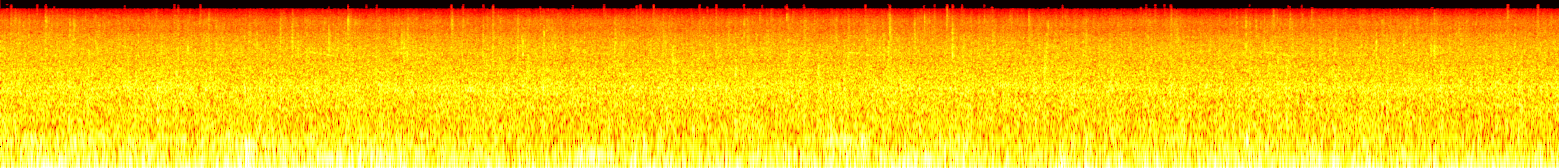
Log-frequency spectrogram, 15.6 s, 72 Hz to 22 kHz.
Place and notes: {
  "title": "Paulding Ave, Northvale, NJ, USA - Late Morning Rainstorm",
  "date": "2022-08-22 11:15:00",
  "description": "A much-needed rainstorm, as captured from a covered bench right outside the front door. There was a severe drought at the time of this recording, with hot summer weather and almost no rain throughout the duration of my approximately 15-day stay.\n[Tascam Dr-100mkiii uni mics]",
  "latitude": "41.02",
  "longitude": "-73.95",
  "altitude": "49",
  "timezone": "America/New_York"
}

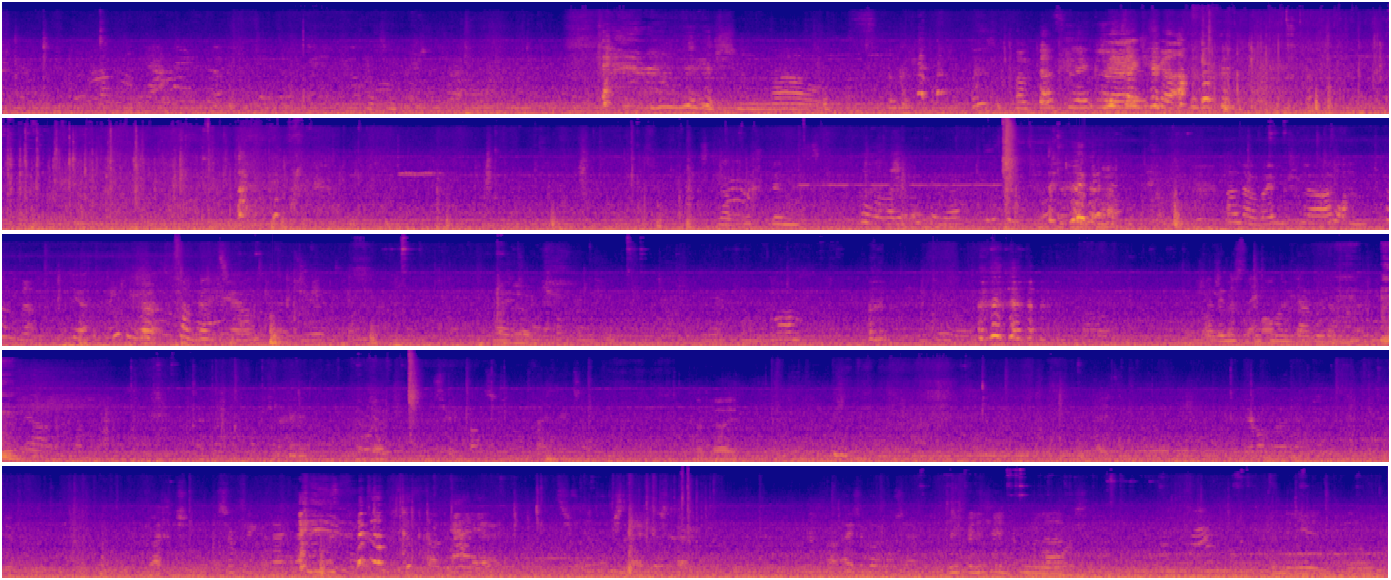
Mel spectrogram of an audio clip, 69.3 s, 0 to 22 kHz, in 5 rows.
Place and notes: {
  "title": "Amsterdam, Nederlands - Amsterdam station and train to Zandvoort",
  "date": "2019-03-28 17:38:00",
  "description": "A long ride. At the beginning, endless ballet of passing trains in the Amsterdam Central station, and after, a travel into the Zandvoort-Aan-Zee train, stopping in Haarlem. The end of the recording is in the Zandvoort village, near the sea.",
  "latitude": "52.38",
  "longitude": "4.90",
  "altitude": "6",
  "timezone": "Europe/Amsterdam"
}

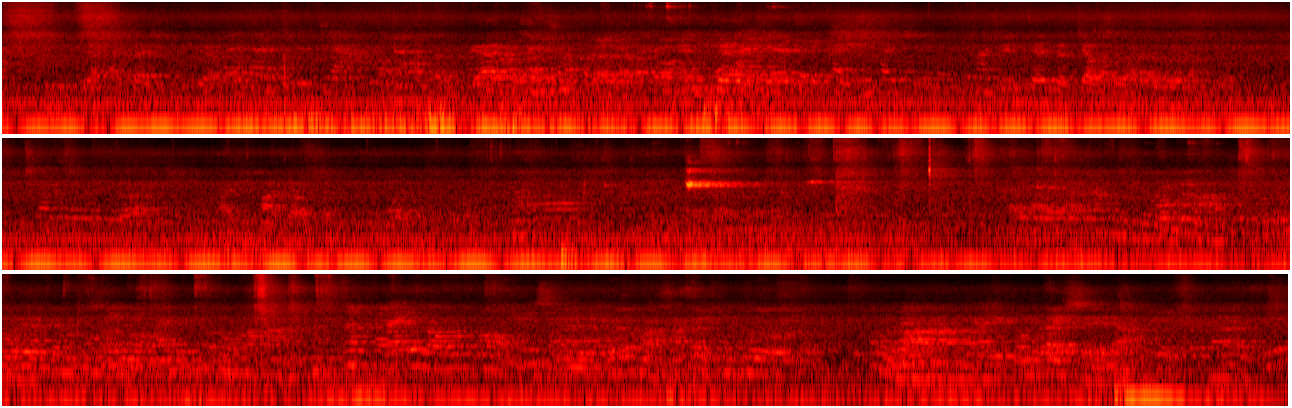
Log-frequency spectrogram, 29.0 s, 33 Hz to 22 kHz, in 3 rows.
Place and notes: {
  "title": "Fuli Station, Fuli Township - In the station lobby",
  "date": "2014-09-07 14:24:00",
  "description": "In the station lobby, small station",
  "latitude": "23.18",
  "longitude": "121.25",
  "altitude": "224",
  "timezone": "Asia/Taipei"
}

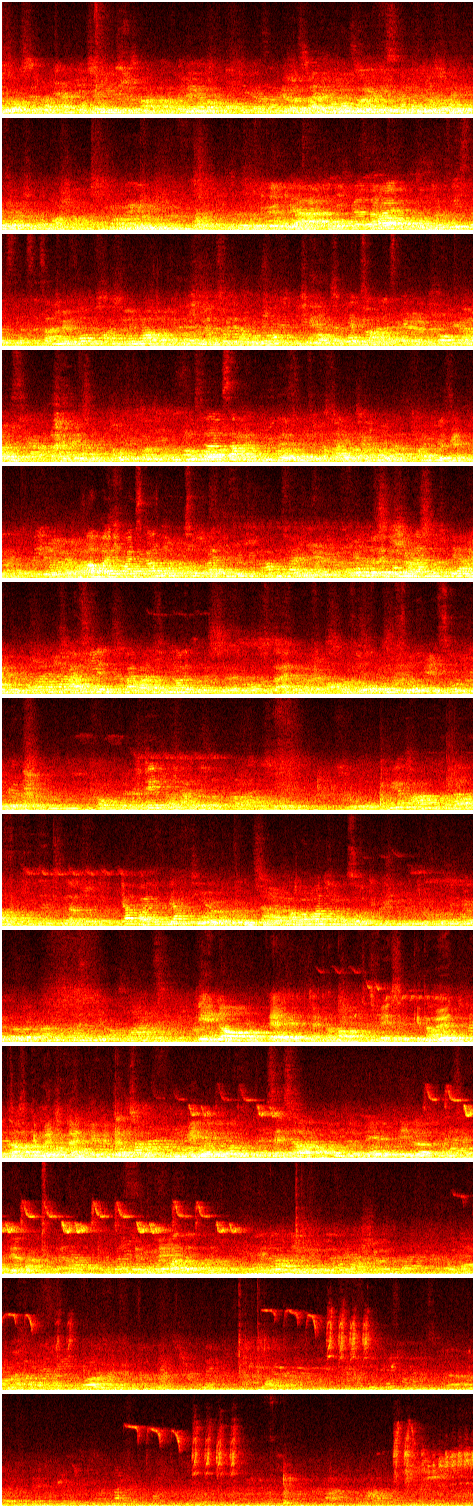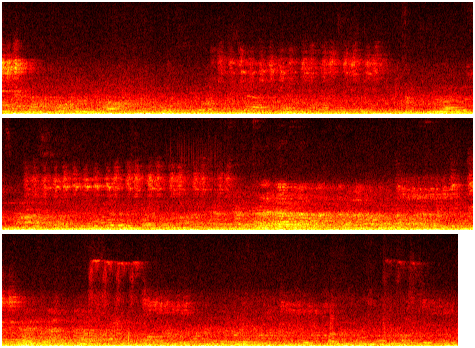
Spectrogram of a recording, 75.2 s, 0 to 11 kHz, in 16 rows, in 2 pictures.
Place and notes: {
  "title": "ratingen, grabenstrasse, stadtmuseum",
  "description": "vernissagepublikum an einem sonntag morgen\n- soundmap nrw\nproject: social ambiences/ listen to the people - in & outdoor nearfield recordings",
  "latitude": "51.30",
  "longitude": "6.85",
  "altitude": "59",
  "timezone": "GMT+1"
}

